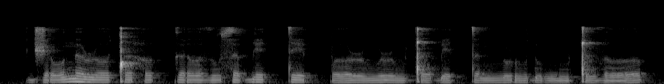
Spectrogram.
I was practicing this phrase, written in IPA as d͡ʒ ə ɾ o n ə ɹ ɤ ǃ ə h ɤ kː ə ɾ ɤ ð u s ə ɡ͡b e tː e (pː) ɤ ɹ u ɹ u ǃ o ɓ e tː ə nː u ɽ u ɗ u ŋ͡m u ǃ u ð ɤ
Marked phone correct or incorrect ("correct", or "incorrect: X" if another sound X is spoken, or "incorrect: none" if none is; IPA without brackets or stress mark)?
correct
